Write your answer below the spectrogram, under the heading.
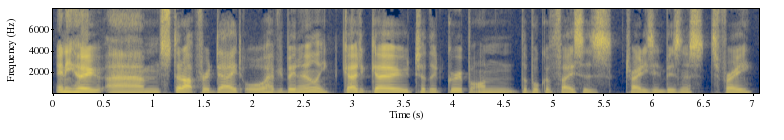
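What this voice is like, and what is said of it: Radio presenter voice. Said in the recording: “I've got my radio voice on again, don't I?”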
